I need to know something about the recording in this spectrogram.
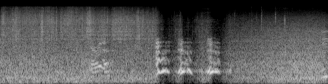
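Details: Fira, a timid female West Siberian Laika reluctant to cross a river, answers a woman calling her over with three sharp barks in quick succession, while the river rushes steadily beneath.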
